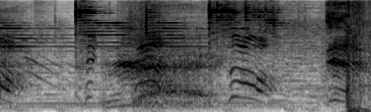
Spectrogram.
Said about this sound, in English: Jason reels back his sword, Goldar blocking it this time, and the two engaging in a series of blows and counterblows.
